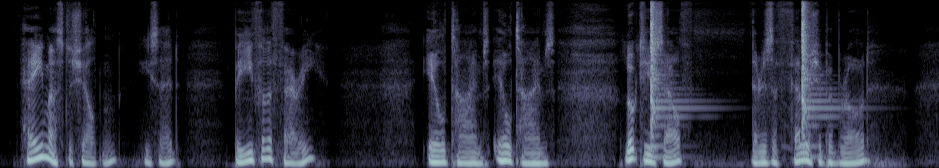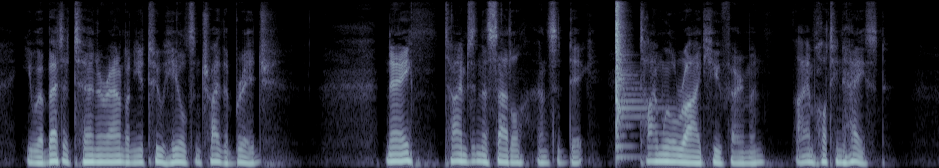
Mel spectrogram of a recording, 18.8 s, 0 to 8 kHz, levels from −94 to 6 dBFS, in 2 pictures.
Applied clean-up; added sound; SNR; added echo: none; Snare drum; 5 dB; none.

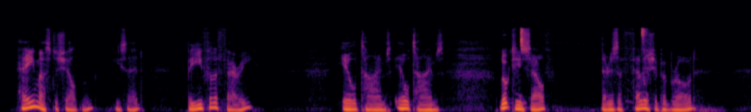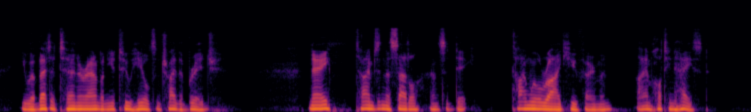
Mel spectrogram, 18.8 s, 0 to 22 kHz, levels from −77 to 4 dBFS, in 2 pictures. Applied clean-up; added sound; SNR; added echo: neural mask model Resemble Enhance denoiser.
